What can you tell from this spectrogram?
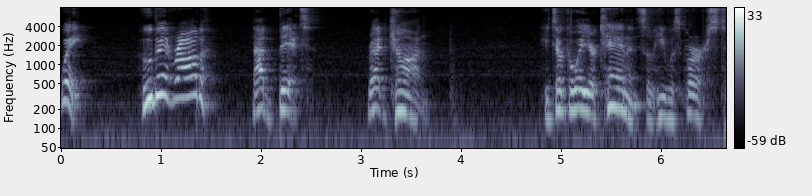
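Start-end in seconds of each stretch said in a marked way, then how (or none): none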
